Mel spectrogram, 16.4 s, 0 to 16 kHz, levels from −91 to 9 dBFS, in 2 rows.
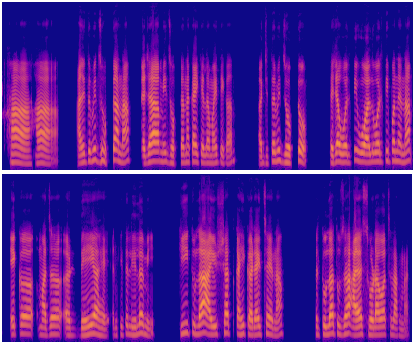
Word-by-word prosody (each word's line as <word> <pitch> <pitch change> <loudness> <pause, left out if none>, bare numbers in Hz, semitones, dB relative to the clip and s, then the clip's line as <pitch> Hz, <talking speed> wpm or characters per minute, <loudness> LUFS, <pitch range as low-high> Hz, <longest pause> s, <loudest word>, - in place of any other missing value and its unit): हां, 170 -5 +1
हां. 160 -2 -1 0.4
आणि 165 +3 +1
तुम्ही 210 +3 -3
झोपता 225 +2 0
ना 175 -2 0 0.3
त्याच्या 190 +6 +6
मी 195 0 -7
झोपताना 170 +1 -6
काय 190 -1 +2
केलं 170 -2 -5
माहितीये 165 +1 -5
का? 150 - -7 0.5
अ, 150 - -4
जिथे 160 +6 -5
मी 220 +2 -4
झोपतो 175 - -1 0.5
त्याच्यावरती, 185 +2 0
वॉलवरती 190 0 0
पण 210 -1 -2
आहे 200 - -2
ना 205 +4 +1 0.3
एक 195 +2 -6
अ, 190 -1 +2 0.2
माझं 180 +3 0
अ, 160 - -2
ध्येय 160 +4 -2
आहे 165 -6 +1 0.2
आणि - - -15
तिथे 180 +2 -10
लिहिलं 175 +5 -1
मी 155 -4 -10 0.5
की 205 +3 -3
तुला 195 0 +5
आयुष्यात 185 +3 +3
काही 180 -1 0
करायचंय 175 +2 +1
ना 150 +1 -5 0.7
तर - - -5
तुला 180 +2 +4
तुझा 190 +1 +1
आळस 175 -1 +5
सोडावाच 170 +1 +1
लागणार. 150 -4 -7
180 Hz, 160 wpm, -24 LUFS, 165-195 Hz, 0.7 s, त्याच्या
